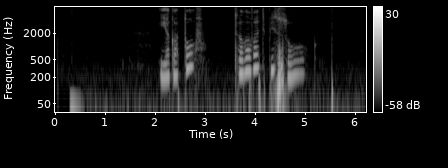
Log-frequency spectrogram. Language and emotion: Russian, sad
